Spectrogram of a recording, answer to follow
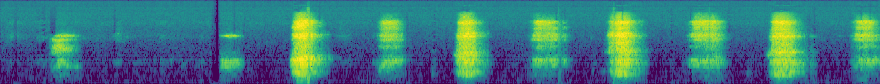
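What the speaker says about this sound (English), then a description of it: "Inhale. I'm exhaling through my mouth." Deliberate breaths during yoga, forceful and close. A couple of soft short ones are followed by a steady series of strong, evenly spaced mouth exhales, each about half a second long with brief silence between.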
